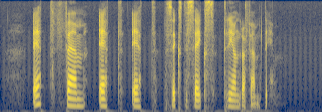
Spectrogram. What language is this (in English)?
Swedish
